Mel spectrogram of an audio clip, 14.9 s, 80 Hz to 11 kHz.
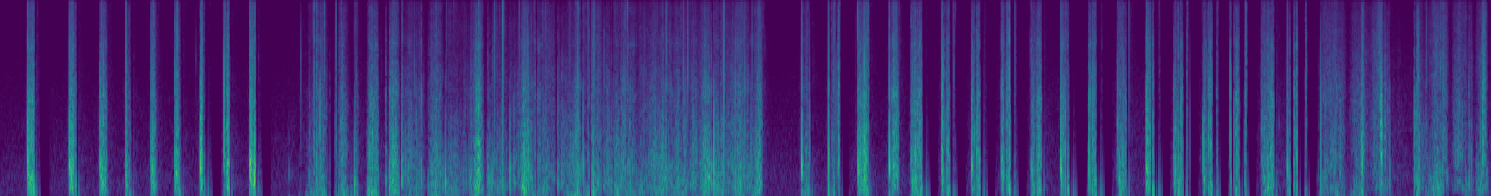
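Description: A tiny electret microphone capsule, a metal can with a felt cover held between fingertips, is scratched across its felt face and rim with a bamboo ear pick. Quick, sharp, bright scratching strokes in a rapid rhythm give way to a dense, continuous rough scraping from about 3 to 8 seconds. The separate rapid strokes then return until the end.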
